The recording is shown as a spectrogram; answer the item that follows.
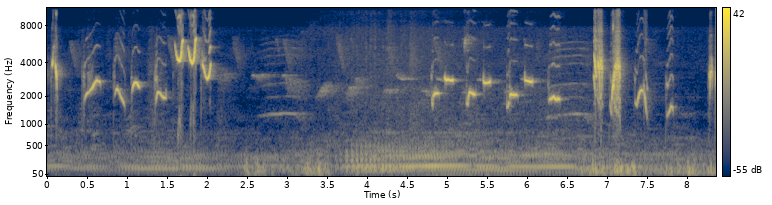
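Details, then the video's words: Green leafbird singing to provoke a juvenile speckled leafbird into anger and fighting spirit. Clear slurred whistles repeated at a steady pace, with a loud shrill burst and a faint low hum beneath. "CUCAK IJO GACOR MEMANCING CUCAK IJO TROTOL AGAR EMOSI DAN PANAS"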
